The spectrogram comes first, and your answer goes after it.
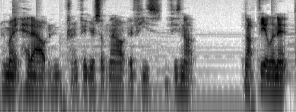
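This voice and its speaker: A man's voice: lowish voice, flat delivery, a little fast, soft background music. A man playing a tabletop RPG, improvising casually in character in a hesitant, rambling way. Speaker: player in a tabletop RPG podcast.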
